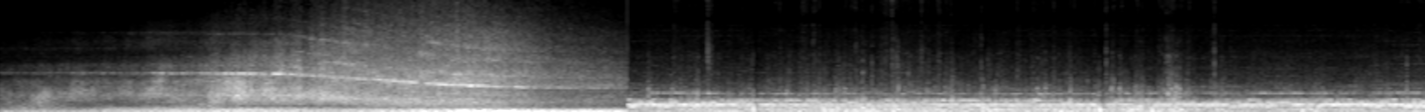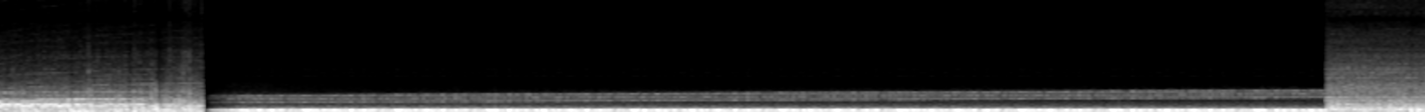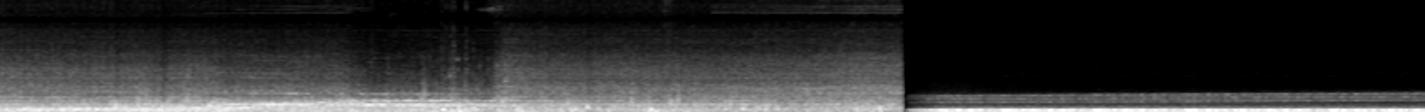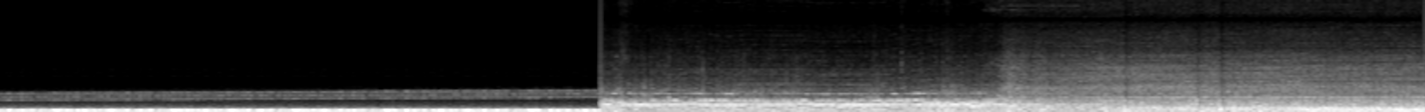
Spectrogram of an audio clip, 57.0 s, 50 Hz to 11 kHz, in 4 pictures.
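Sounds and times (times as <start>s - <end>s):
faint whine: 14.9s - 55.1s
off-road vehicle engine drone: 24.5s - 37.6s, 47.6s - 57.0s.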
